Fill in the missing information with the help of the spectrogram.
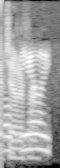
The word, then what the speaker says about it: lobelia: How do you say that, lobelia. – Lobelia. Thank you.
